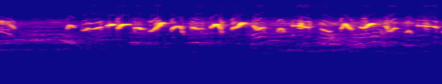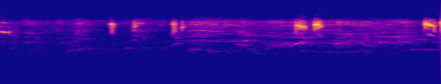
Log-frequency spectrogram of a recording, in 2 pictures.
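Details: Javan white-eye song to lure wild birds: an energetic burst of high twittering and slurred chirps for about four seconds, then scattered brief clicks and a few soft notes.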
